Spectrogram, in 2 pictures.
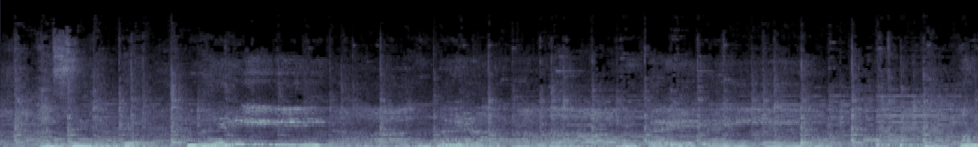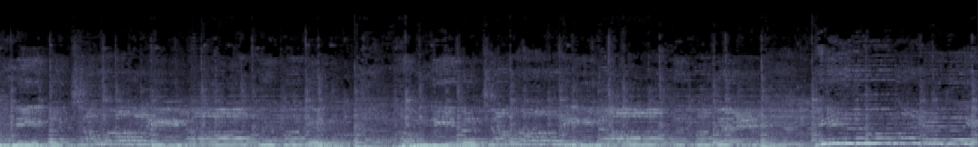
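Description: A woman singing a ghazal, her melody bending and gliding between held notes, accompanied by tabla strokes throughout.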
